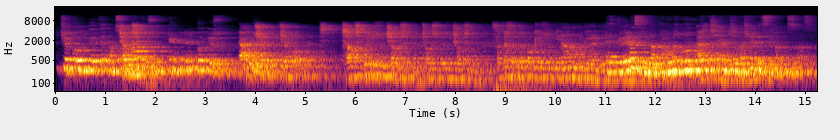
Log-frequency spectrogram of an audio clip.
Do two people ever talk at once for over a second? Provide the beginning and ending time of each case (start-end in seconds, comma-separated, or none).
11.0-13.9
